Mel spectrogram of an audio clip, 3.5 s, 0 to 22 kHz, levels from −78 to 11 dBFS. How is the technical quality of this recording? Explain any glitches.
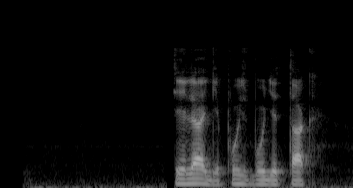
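One glitch spoils an otherwise steady recording. From 1.63 to 1.76 s there is damaged data in the compressed stream. Corrupted bytes made the decoder misread those frames and lose sync while it searched for the next valid header. The result is a brief glitch lasting about 120 ms.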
